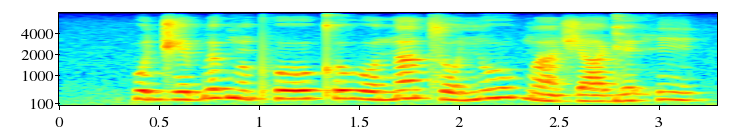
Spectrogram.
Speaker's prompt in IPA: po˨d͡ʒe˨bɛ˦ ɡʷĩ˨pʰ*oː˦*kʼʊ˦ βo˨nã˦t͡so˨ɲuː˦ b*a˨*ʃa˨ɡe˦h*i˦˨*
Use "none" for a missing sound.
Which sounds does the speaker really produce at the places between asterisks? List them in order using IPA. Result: oː˦, ã˨, i˦˨

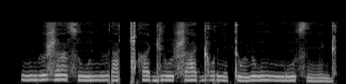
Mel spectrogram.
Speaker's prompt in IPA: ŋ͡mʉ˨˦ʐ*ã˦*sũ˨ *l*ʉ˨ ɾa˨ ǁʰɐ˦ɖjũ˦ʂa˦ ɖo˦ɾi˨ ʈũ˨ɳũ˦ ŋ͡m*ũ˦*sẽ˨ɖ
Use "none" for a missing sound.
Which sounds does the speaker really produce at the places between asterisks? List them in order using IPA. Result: ã˦, n, ũ˦

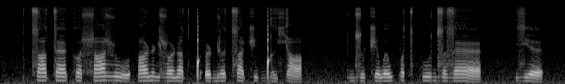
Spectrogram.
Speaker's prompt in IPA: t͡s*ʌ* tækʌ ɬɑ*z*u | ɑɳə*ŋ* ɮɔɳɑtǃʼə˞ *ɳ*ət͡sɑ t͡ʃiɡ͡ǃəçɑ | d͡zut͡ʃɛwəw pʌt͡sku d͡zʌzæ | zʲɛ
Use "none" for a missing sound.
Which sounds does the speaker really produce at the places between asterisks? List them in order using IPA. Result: ɑ, ɮ, ɳ, ɖ

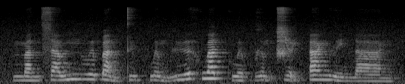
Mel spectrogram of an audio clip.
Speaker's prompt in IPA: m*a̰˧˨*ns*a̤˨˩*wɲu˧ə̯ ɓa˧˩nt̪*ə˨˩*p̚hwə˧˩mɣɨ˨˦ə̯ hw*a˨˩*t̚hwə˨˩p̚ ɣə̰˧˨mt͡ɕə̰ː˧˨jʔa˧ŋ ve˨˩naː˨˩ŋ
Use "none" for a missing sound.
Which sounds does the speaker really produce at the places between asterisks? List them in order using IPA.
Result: a˨˩, a˨˦, ɨ˨˩, a˦˥

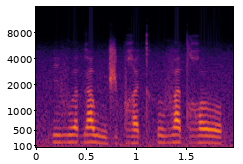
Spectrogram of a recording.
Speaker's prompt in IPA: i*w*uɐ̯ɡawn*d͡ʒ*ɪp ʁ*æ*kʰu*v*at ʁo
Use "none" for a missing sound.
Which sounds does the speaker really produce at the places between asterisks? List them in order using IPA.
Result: v, d͡ʒ, ɛ, v

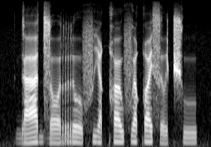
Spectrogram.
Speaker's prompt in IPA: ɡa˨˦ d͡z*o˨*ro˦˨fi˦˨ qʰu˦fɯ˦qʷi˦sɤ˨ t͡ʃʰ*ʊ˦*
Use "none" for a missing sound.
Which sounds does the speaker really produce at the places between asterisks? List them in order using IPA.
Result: ɔ˨, u˦

